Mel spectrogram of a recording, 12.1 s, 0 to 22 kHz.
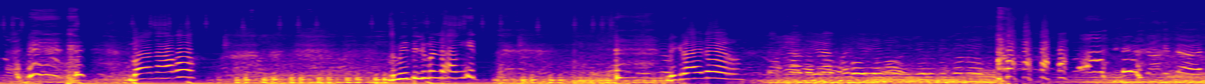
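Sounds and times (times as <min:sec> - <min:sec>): music: 0:00.0 - 0:06.8
steady low rumble: 0:00.0 - 0:07.5.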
